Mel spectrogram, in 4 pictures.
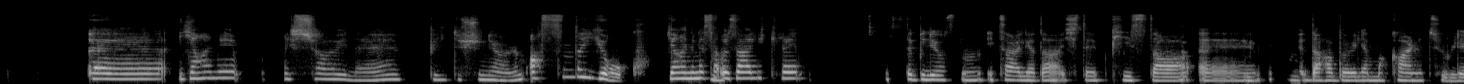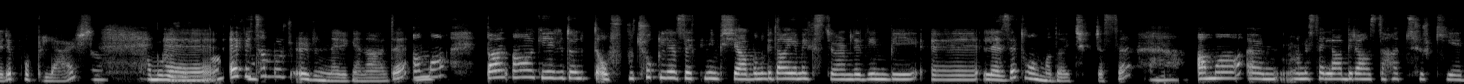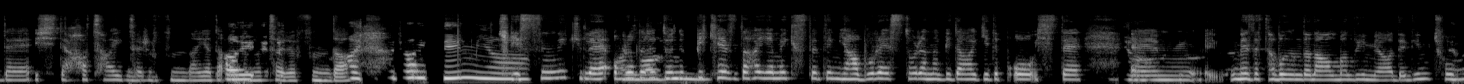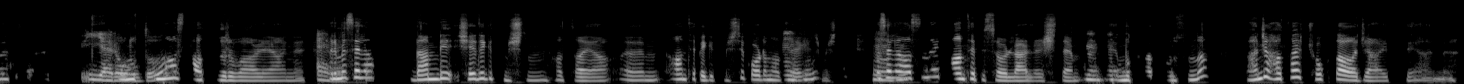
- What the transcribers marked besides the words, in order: other background noise; tongue click; static; distorted speech; mechanical hum
- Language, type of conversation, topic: Turkish, unstructured, Gezdiğin yerlerde hangi yerel lezzetleri denemeyi seversin?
